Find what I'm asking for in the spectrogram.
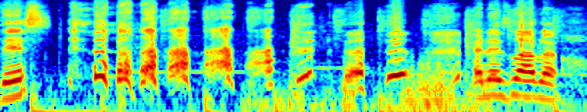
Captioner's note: laughing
